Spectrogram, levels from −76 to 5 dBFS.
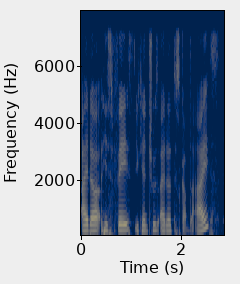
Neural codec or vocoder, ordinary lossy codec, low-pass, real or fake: none; none; 7.2 kHz; real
